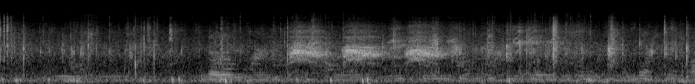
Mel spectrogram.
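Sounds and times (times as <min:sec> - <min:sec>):
murmuring voices: 0:00.0 - 0:06.9
outdoor noise: 0:00.0 - 0:06.9
crows cawing at a zoo: 0:02.5 - 0:05.8.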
